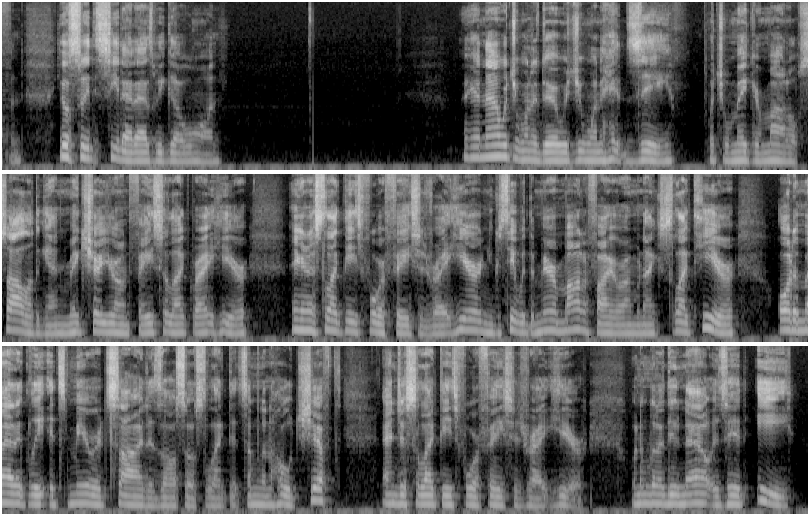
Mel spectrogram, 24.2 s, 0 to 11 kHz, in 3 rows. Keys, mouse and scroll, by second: 3.1-4.8 drag, 7.0 z, 11.6-13.2 drag, 13.2 middle click, 19.4-21.0 right drag, 21.0 click.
